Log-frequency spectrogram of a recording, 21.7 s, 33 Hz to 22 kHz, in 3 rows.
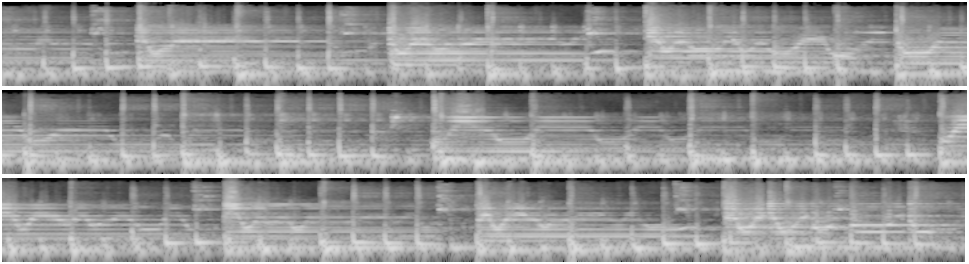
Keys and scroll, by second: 18.0 super+d.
